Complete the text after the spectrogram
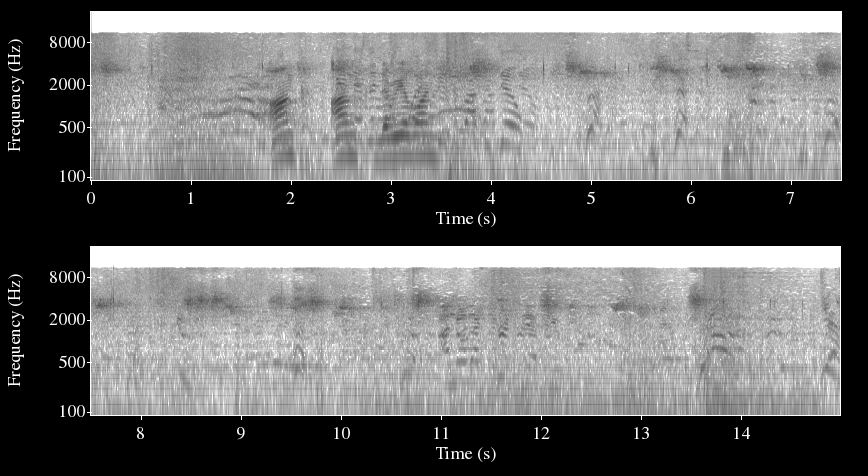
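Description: Energy blasts whoosh and crackle in bursts.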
